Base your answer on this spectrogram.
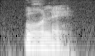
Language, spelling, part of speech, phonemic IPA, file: French, ourlet, noun, /uʁ.lɛ/, LL-Q150 (fra)-ourlet.wav
- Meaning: 1. hem 2. rim, helix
